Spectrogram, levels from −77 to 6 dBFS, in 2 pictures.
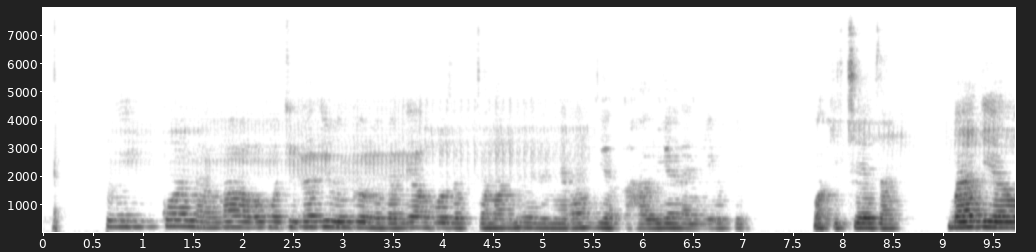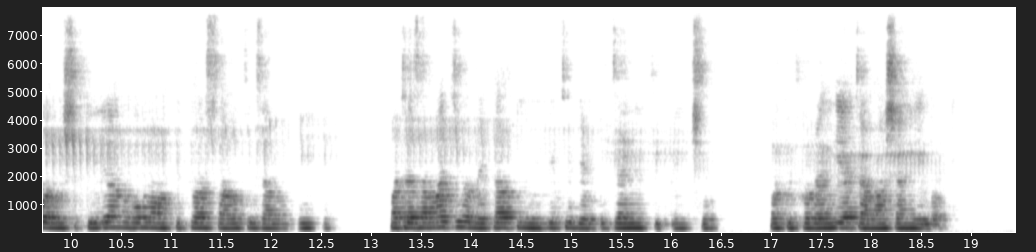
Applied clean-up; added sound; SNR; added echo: neural mask model DeepFilterNet 3.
